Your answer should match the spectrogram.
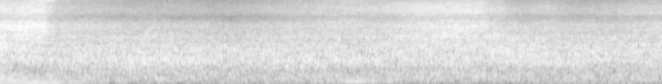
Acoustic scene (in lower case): street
